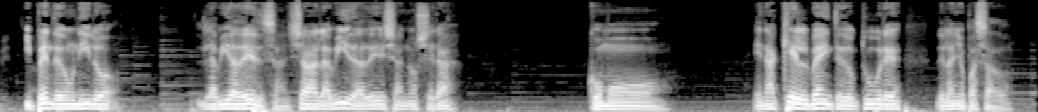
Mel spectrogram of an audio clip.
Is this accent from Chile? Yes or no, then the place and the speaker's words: yes; Chile; now in Argentina; soy chilena, vivo en la Argentina, me quedo aquí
